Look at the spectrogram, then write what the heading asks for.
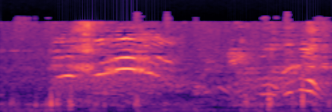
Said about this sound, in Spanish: como la que se grabó en la entrada del centro comercial Luz del Tajo en Toledo, donde varios coches quedaron atrapados en la carretera con unos niños llorando en su interior. Está el niño acojonado.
